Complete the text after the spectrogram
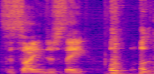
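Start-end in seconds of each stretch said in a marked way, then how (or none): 1.4-1.9 high, loud mock sputter; hammed-up strained stammer, pitched up; struggling gadget. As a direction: play a machine choking and giving up. Voices the struggling, failing charger.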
